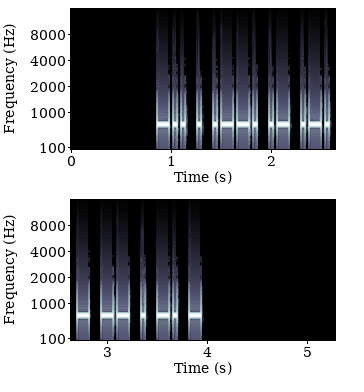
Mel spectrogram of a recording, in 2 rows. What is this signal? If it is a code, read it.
Morse code, heard as a keyed tone, about 30 wpm, 700 Hz. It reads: DEPARTMENT
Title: Top 751-1000 Words 30wpm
